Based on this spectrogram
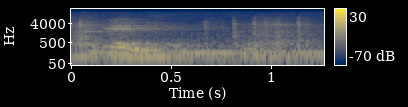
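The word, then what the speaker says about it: פְּנִים: Pnim. Pnim means your insides. Panim means your outside, your face. Your face, panim, and your pnim are the same word.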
